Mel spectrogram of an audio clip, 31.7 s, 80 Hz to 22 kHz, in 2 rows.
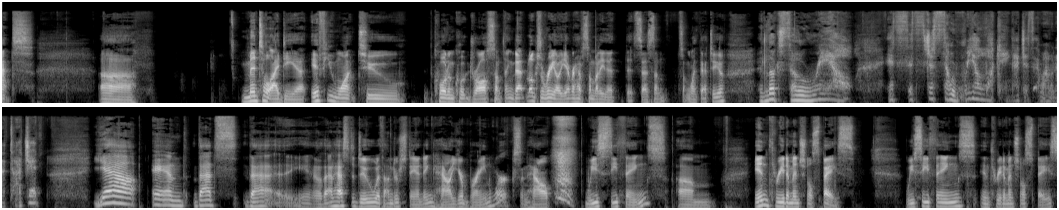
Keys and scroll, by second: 0.5 space, 7.8 space, 11.7 space, 14.3 space, 17.7 space, 21.5 space, 22.8 space, 25.8 space, 28.1 space, 30.1 space.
